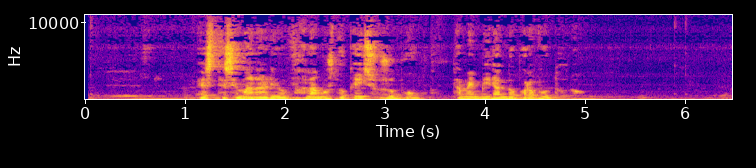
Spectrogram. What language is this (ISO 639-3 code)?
glg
